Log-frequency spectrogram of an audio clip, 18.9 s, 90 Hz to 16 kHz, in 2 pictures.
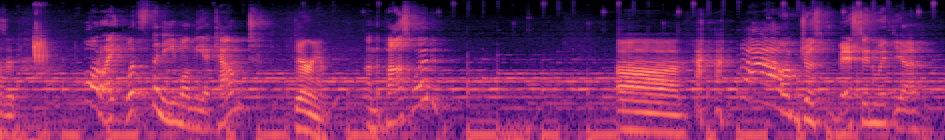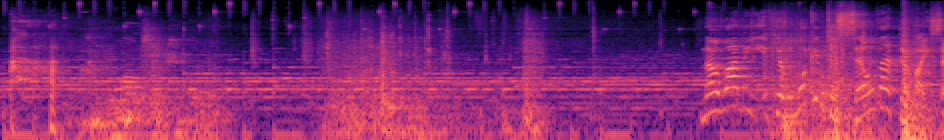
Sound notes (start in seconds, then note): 9.5 laughing; 9.5 chuckle; 12.2 heavy drawer opening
